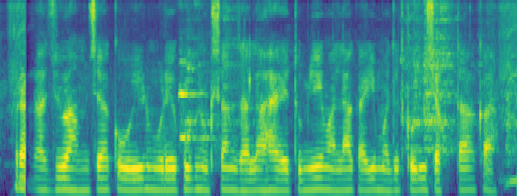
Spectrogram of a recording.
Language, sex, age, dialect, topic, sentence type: Marathi, male, 18-24, Varhadi, agriculture, statement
